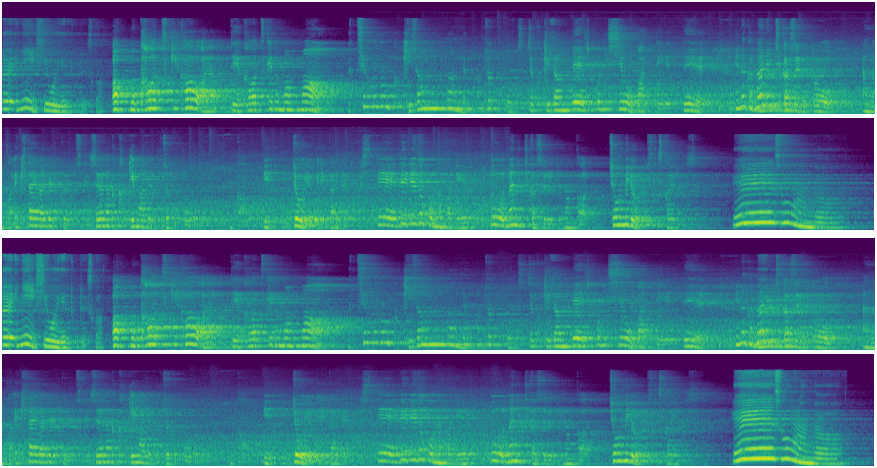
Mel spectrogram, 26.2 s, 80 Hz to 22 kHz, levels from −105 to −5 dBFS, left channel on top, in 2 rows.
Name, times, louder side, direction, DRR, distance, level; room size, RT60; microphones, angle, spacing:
voice 1, 0.0-1.5 11.3-11.7 19.6-19.8 24.1-25.7, right 4 dB, 35° right, 13 dB, 0.3 m, -23 dB
voice 2, 1.6-4.9 5.3-10.6 11.0-12.5 12.9-16.1 16.5-17.2 17.5-21.9 22.2-23.3, left 1 dB, 25° left, 2 dB, 1.0 m, -27 dB
sound 1, 5.2-20.7, left 2 dB, 70° left, 1.3 m, -40 dB
12.5 x 7.4 x 8.4 m, 2.4 s
head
